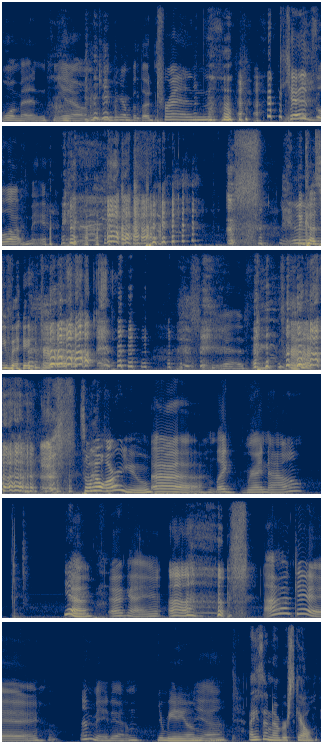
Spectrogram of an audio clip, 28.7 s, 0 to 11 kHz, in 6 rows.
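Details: 26-year-old woman with Friedreich's ataxia, a progressive genetic nervous-system disease affecting coordination and walking; ataxic dysarthria (Friedreich's ataxia).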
